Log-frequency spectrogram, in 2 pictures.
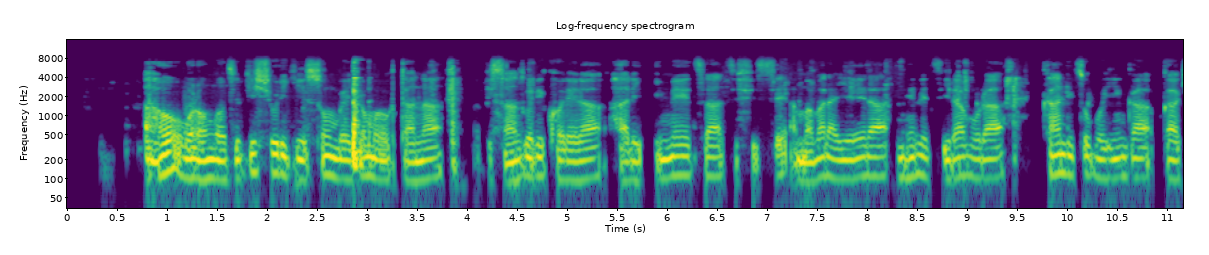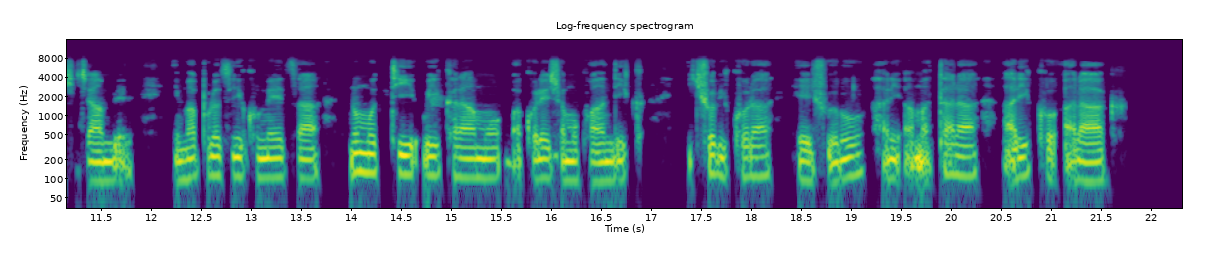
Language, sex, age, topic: Rundi, male, 25-35, education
